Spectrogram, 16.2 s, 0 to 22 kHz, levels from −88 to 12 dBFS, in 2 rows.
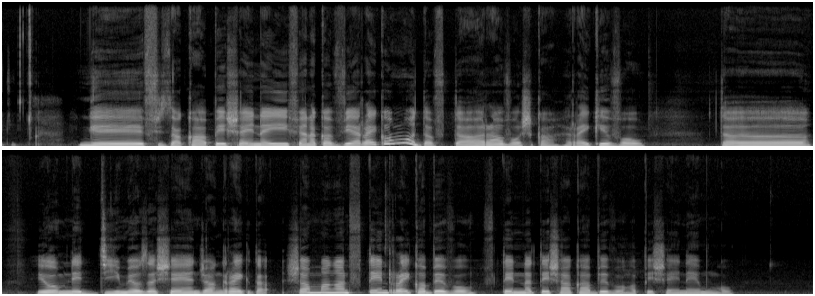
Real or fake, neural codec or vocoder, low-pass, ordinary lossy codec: real; none; none; none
